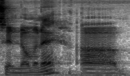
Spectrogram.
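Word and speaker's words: Sine Nomine: For folks who are not familiar, Godbound is an RPG from, I believe it's pronounced Sin Nomine, link below for those who are curious.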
